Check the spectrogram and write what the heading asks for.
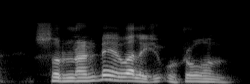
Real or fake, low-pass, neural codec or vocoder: fake; 7.2 kHz; codec, 16 kHz, about 1 kbps, DyCAST, with the encoder's durations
